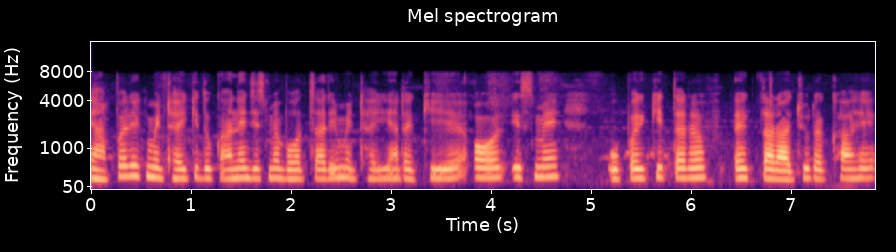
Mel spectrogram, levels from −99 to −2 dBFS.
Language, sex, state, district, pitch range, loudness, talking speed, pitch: Hindi, female, Punjab, Pathankot, 190-210 Hz, -19 LUFS, 170 wpm, 200 Hz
